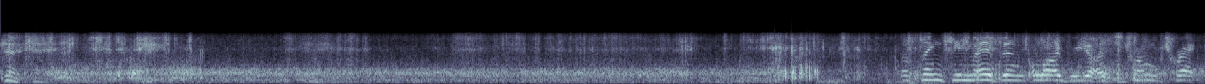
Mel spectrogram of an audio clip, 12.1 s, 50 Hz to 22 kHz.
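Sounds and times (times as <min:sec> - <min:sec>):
skate wheels rolling on pavement: 0:00.0 - 0:12.0.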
